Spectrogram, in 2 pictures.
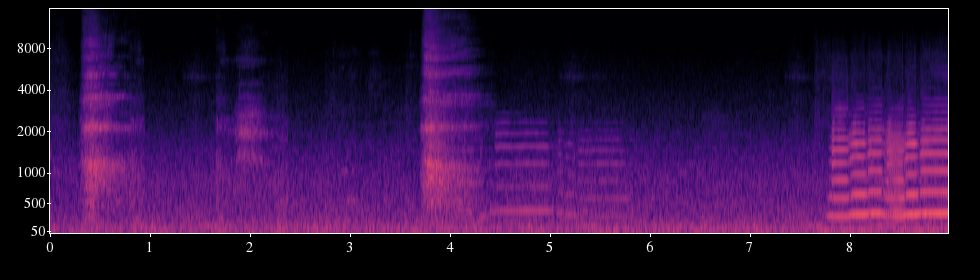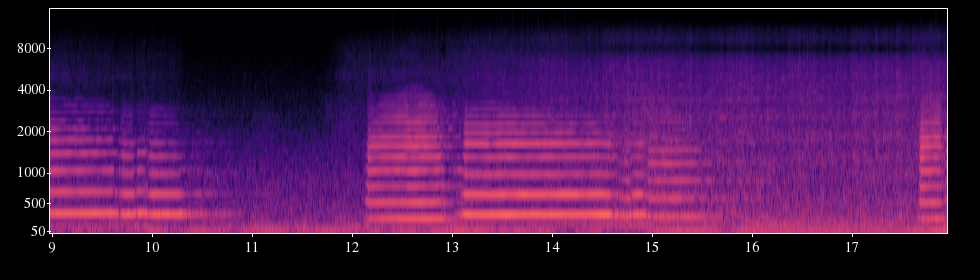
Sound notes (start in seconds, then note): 0.2 Nosa sighs; 3.6 Nosa sighs; 13.1 sound of Moving Train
